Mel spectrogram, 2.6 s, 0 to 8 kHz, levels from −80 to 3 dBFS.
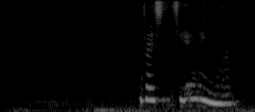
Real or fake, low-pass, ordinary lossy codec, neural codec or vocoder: fake; none; none; codec, 16 kHz, 1 kbps, FreqCodec, smaller model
